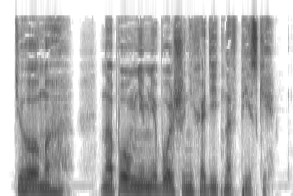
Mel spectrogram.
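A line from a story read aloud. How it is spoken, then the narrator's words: Groaning young man. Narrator (Russian): простонал парень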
